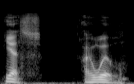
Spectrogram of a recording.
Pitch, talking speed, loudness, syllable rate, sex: 100 Hz, 135 wpm, -19 LUFS, 3.8 syllables/s, male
